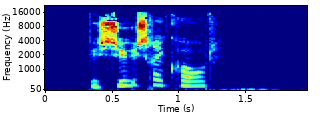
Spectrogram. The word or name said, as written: besøgsrekord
